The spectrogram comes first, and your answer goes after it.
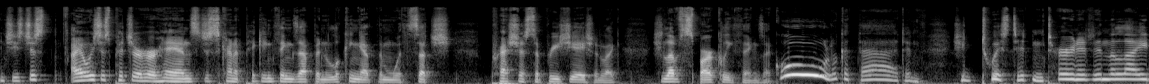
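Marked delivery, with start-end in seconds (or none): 7.8-11.5 very high, slow, admiring put-on Irish accent. Describing a woman from a small town, quoting her over something sparkly, in an irish accent. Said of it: "I don't know why I'm giving an Irish accent".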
